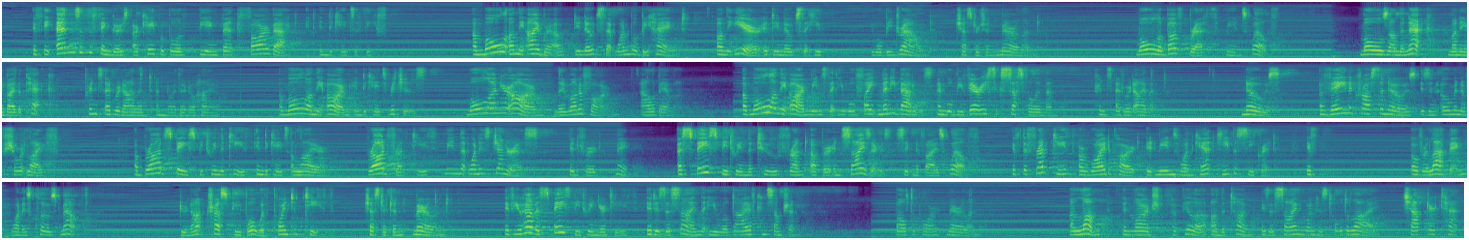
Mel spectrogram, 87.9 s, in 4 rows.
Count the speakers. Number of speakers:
one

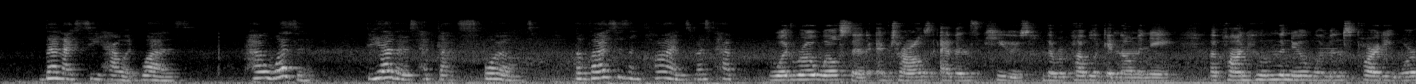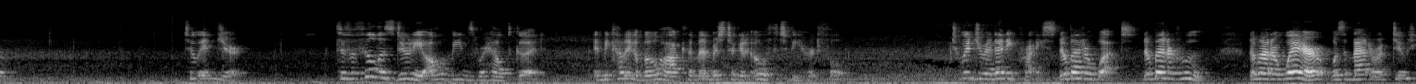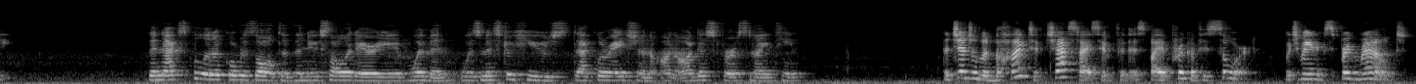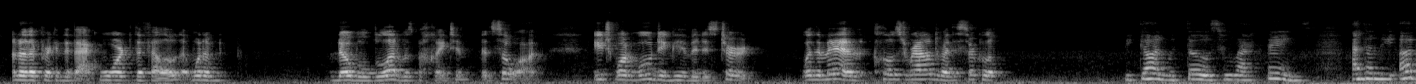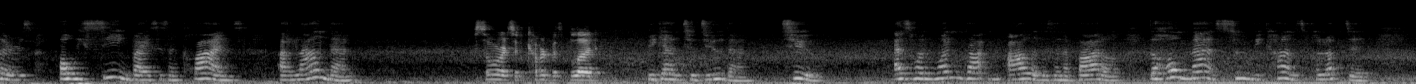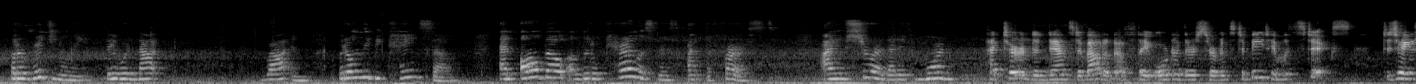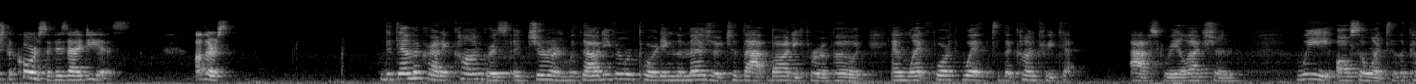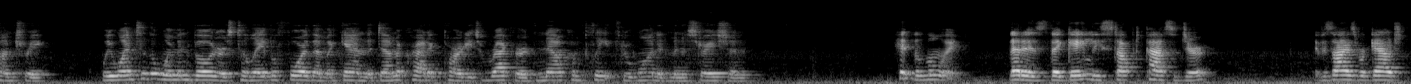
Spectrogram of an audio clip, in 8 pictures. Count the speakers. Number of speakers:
three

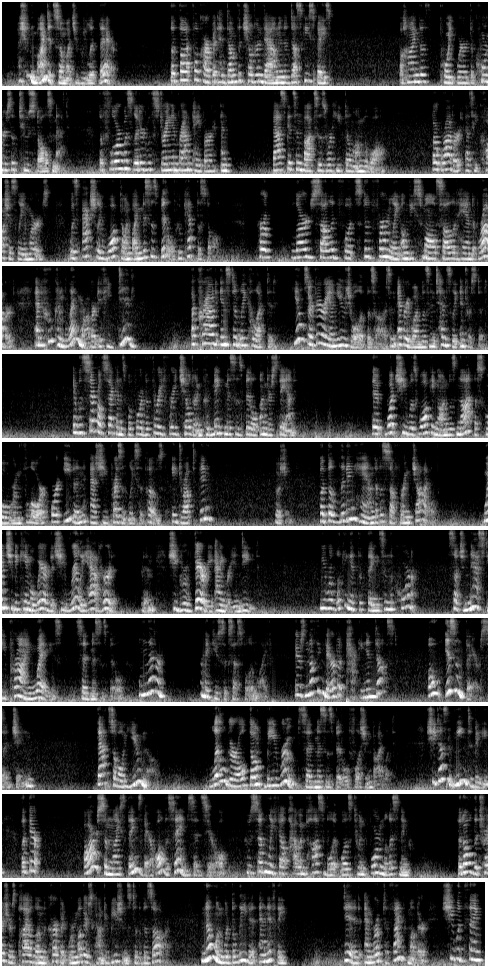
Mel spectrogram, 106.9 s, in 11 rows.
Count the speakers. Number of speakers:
one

